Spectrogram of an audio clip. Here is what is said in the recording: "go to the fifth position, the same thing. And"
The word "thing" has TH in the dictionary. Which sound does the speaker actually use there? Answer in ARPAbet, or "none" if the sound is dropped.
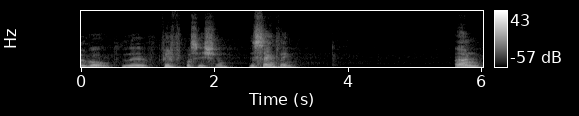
TH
